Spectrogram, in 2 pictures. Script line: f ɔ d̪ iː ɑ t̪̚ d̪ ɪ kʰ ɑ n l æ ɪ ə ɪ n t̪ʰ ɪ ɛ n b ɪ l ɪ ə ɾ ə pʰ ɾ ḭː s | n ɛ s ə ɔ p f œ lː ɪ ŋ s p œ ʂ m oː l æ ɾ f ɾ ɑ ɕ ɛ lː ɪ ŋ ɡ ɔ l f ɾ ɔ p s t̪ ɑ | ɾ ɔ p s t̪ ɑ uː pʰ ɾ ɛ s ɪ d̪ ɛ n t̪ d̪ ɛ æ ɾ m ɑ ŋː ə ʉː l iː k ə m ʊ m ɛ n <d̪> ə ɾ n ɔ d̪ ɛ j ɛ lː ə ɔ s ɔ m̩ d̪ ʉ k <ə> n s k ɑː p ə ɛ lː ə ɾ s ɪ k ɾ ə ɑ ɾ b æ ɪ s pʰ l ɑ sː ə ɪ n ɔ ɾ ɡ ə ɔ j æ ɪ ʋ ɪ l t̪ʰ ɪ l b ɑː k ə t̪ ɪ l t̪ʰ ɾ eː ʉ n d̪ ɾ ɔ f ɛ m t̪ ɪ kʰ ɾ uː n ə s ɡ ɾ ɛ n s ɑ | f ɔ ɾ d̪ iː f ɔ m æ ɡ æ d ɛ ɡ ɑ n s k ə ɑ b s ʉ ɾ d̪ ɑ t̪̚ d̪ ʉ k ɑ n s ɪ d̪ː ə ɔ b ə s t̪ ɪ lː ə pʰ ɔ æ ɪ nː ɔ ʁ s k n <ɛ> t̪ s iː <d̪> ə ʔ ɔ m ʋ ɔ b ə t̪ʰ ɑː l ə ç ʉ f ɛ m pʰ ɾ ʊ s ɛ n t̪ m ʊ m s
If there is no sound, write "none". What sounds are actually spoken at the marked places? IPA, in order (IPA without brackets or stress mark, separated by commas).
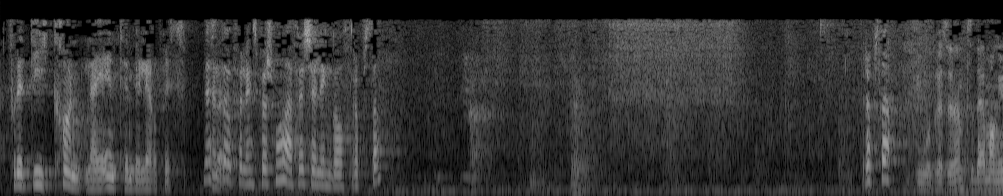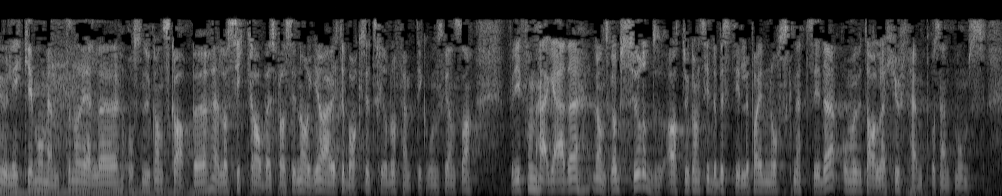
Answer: t̪, ɑ, ɛ, d̪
